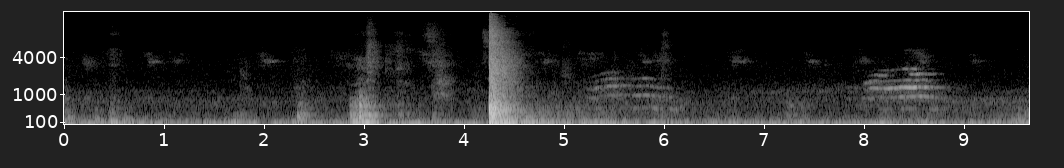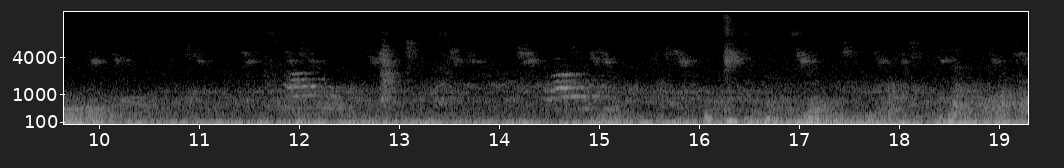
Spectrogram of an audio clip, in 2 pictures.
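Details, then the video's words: Kitten of a yard-kept mother cat, frightened by another cat outside the door; after loud knocks and a thunk, short stacked-harmonic mews recur every few seconds over a quiet room hum. "아기 고양이에겐 너무 무서운 고양이"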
